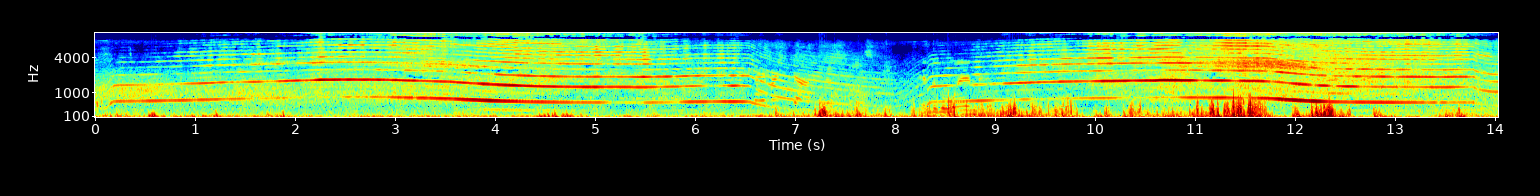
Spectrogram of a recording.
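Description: FMS Flash 850mm pusher-prop RC jet in flight: its brushless electric motor and propeller give a high, siren-like whine that swells and sags in pitch with throttle. About halfway through the throttle is cut and the whine slides down in pitch and fades. Just over a second later it comes back up for another run.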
